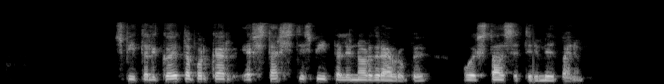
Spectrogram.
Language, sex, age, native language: Icelandic, male, 30-39, Icelandic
